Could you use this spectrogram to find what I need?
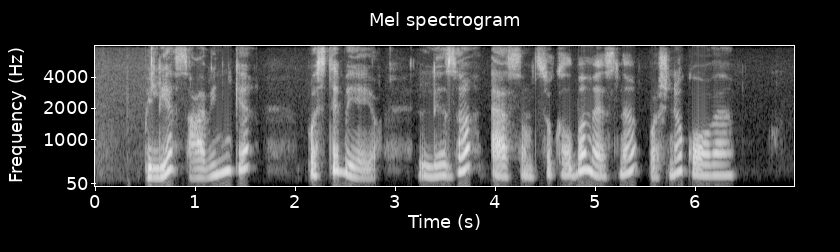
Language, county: Lithuanian, Vilnius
